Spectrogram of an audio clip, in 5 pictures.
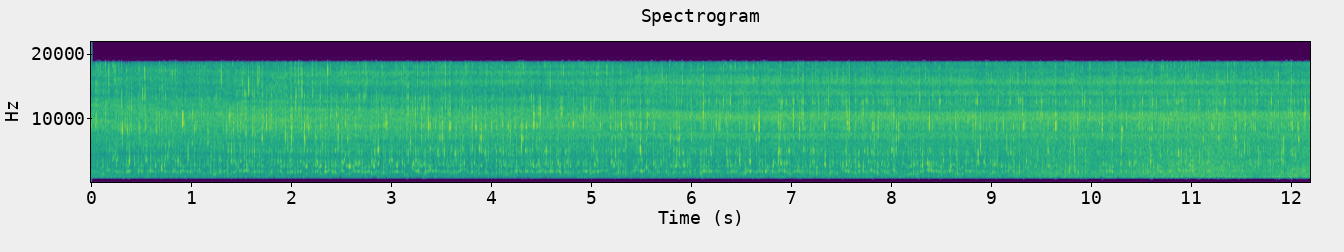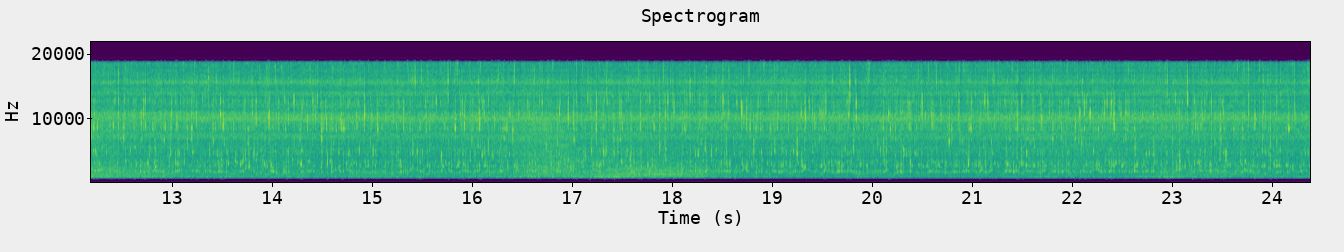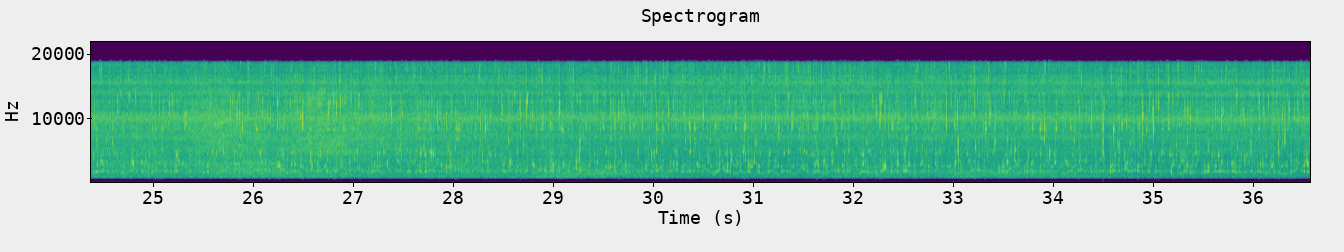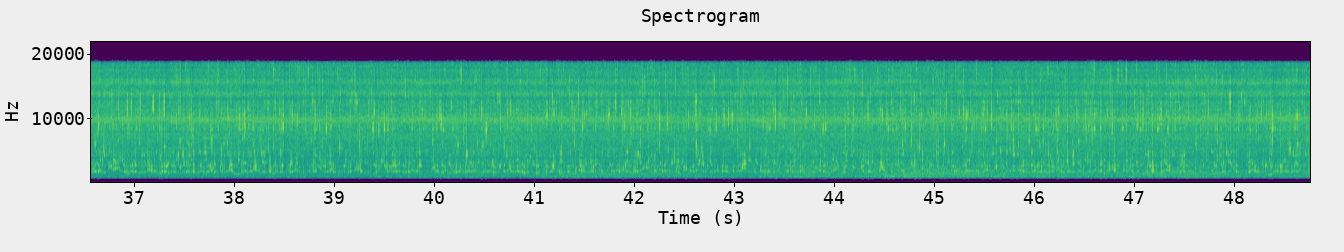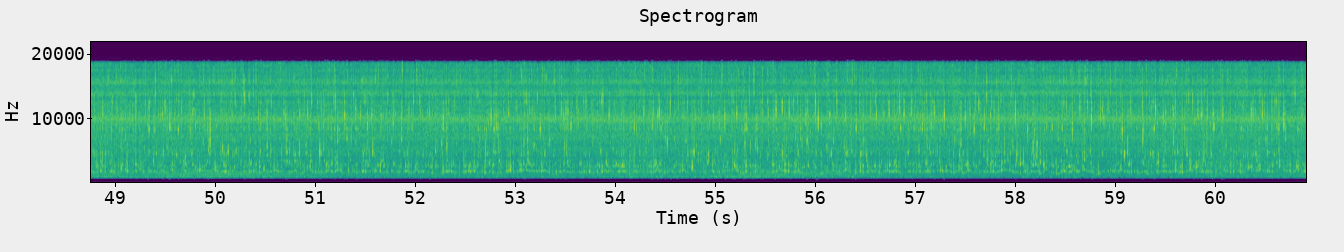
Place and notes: {
  "title": "Al Quoz - Dubai - United Arab Emirates - Streaming Tap",
  "date": "2016-01-16 12:52:00",
  "description": "Recording of a tap streaming water into a bucket in a small section of greenery.\nRecorded using a Zoom H4.\n\"Tracing The Chora\" was a sound walk around the industrial zone of mid-Dubai.\nTracing The Chora",
  "latitude": "25.15",
  "longitude": "55.23",
  "altitude": "19",
  "timezone": "Asia/Dubai"
}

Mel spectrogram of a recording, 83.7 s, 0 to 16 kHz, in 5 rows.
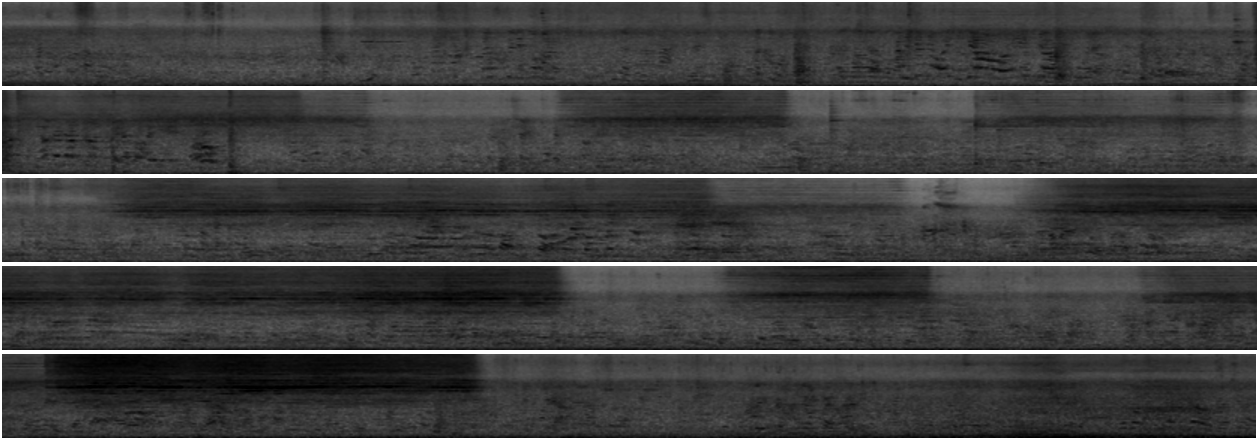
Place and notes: {
  "title": "中山市場, Hualien City - Walking in the traditional market",
  "date": "2016-12-14 17:18:00",
  "description": "Walking in the traditional market\nBinaural recordings",
  "latitude": "23.99",
  "longitude": "121.60",
  "altitude": "20",
  "timezone": "Europe/Berlin"
}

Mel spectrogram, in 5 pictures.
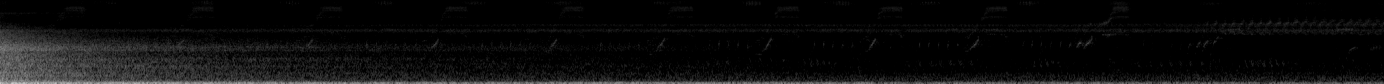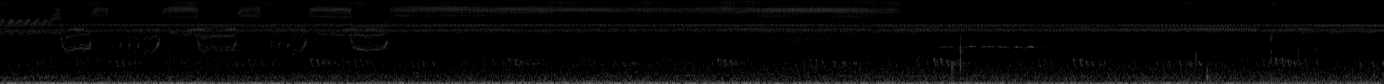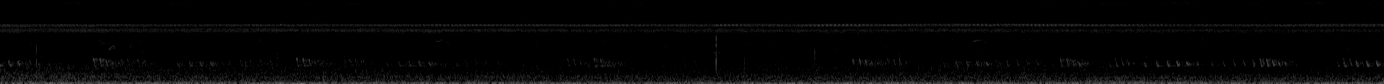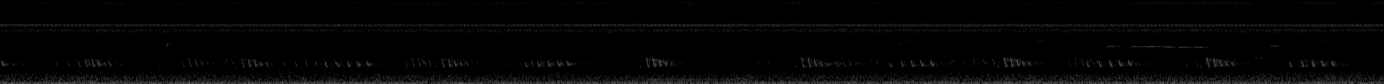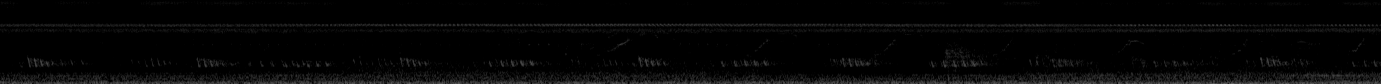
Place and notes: {
  "title": "Xinshan Rd., Baoshan Township - In the woods",
  "date": "2017-09-15 07:32:00",
  "description": "In the woods, Bird call, Insect sounds, Near the high speed railway, High-speed train passing through, Binaural recordings, Sony PCM D100+ Soundman OKM II",
  "latitude": "24.72",
  "longitude": "120.97",
  "altitude": "71",
  "timezone": "Asia/Taipei"
}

